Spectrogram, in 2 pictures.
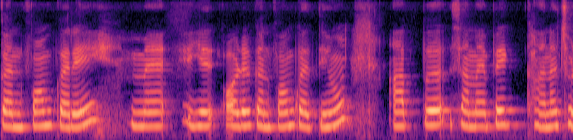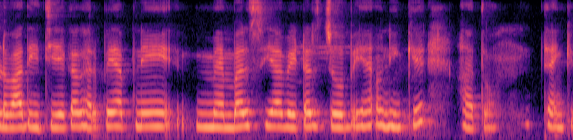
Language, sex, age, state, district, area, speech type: Hindi, female, 30-45, Madhya Pradesh, Balaghat, rural, spontaneous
